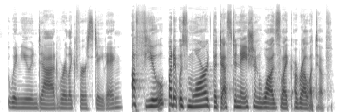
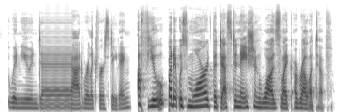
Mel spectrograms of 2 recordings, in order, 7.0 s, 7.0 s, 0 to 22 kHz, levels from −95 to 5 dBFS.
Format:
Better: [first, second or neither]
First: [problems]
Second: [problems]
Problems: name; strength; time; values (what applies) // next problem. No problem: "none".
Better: first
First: none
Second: audio freezing; at 1 s for 0.5 s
